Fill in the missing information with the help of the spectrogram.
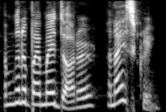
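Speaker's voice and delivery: whole phrase linked, "gonna" for "going to"; connected speech. Shown as a demonstration. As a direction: run "an ice cream" together, stressing "daughter" and "ice". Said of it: "what I'm really saying is".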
